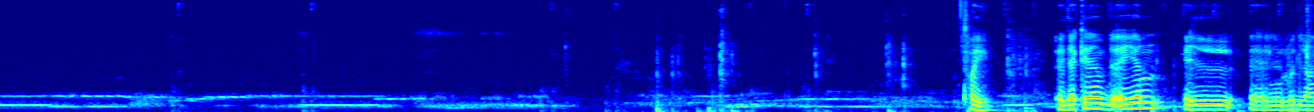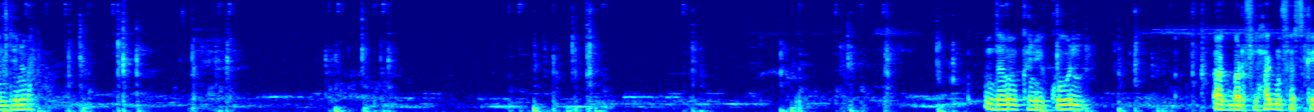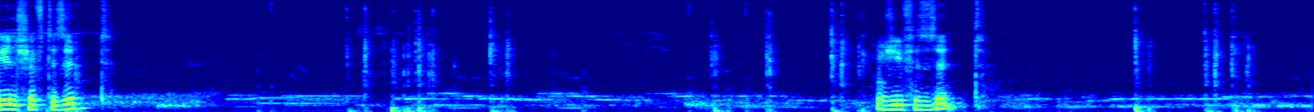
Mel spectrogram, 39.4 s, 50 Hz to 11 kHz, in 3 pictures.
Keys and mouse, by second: 3.1 click, 5.5 click, 6.8 Tab, 7.2 alt+a, 7.6-8.2 middle drag, 9.0 KP_1, 9.9 alt+shift+middle drag, 10.4-11.2 ctrl+middle drag, 11.7 alt+shift+middle click, 12.2 click, 12.6-12.9 middle drag, 13.0 Tab, 13.4 shift+middle click, 13.7 alt+middle click, 14.1 ctrl+alt+middle click, 15.2 ctrl+r, 16.8 ctrl+r, 18.6 Tab, 19.0 alt+a, 19.2-20.0 middle drag, 21.2-21.6 alt+middle drag, 21.8 ctrl+middle click, 22.6 KP_1, 23.8 Tab, 24.0 z, 24.4 a, 24.9 alt+shift+middle click, 26.2 s, 30.0 1, 30.3 a, 31.3 b, 33.6 ctrl+middle click, 34.7 g, 38.5 g.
